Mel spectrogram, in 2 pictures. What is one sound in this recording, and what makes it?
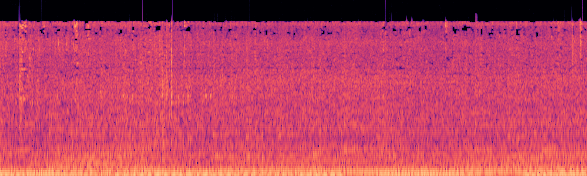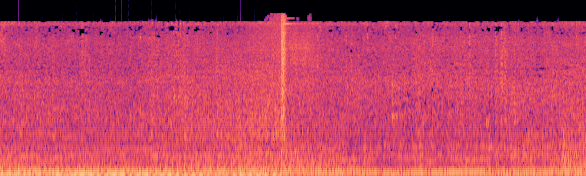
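An off-road vehicle's engine rumbles loudly close by, rising and falling.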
